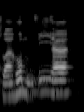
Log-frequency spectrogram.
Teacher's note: Harus benar-benar terlepas, harus izhar jelas.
